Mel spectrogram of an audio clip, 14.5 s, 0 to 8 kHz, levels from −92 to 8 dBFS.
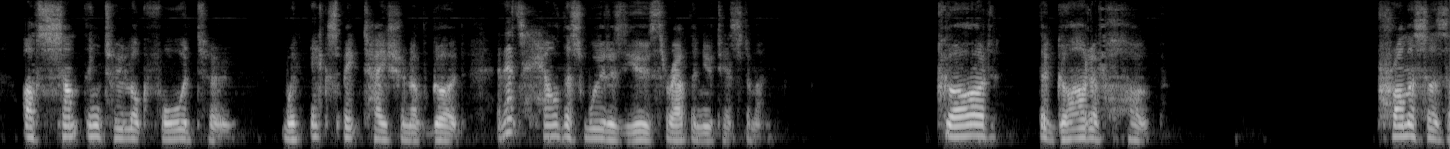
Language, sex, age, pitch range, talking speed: English, male, 50-69, 125-180 Hz, 110 wpm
